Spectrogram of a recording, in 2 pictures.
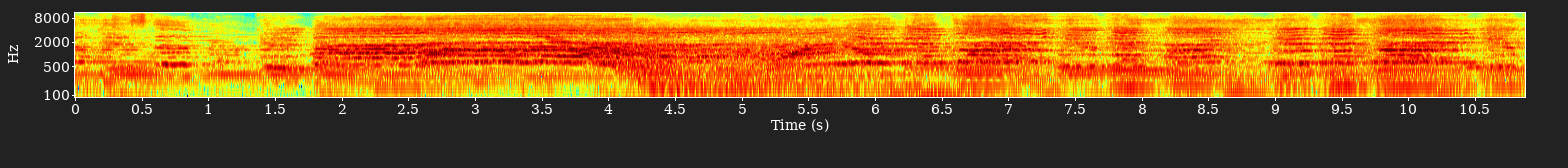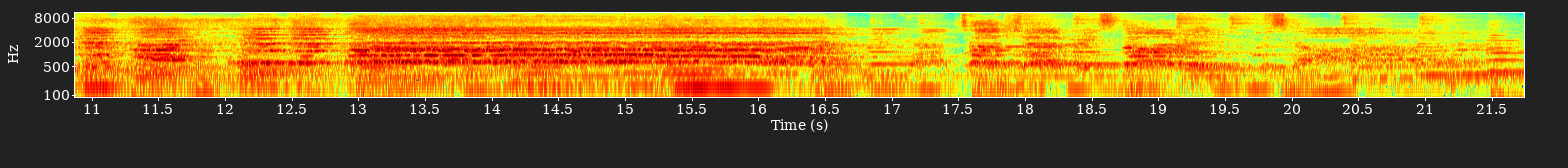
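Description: Mixed high school choir singing part of a Disney song medley, with orchestral accompaniment including strings.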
